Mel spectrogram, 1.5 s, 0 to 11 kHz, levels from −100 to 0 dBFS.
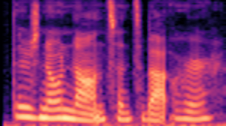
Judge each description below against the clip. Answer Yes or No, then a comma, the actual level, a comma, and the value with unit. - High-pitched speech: Yes, high, 205 Hz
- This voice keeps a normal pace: No, fast, 240 wpm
